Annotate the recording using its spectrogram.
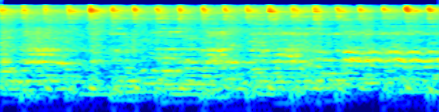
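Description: Live rock band playing, with several voices singing together over a steady beat.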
